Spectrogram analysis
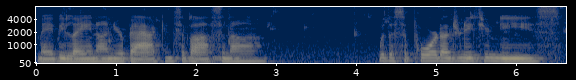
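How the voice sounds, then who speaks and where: A woman leading a guided yoga nidra meditation, speaking unhurriedly in short phrases with long pauses between them. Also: rumbling low, little pitch movement, mellow.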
